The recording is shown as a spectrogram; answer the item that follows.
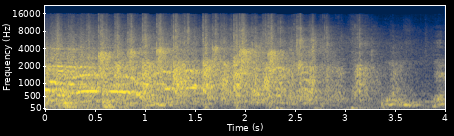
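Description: Audience applauding, many hands clapping with a few voices mixed in, dying away over the last second or so.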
